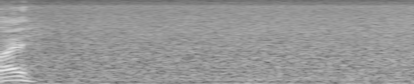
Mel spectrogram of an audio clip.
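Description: A steady, even rushing noise.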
